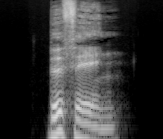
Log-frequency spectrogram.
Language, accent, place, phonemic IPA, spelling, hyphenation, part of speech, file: German, Germany, Berlin, /ˈbʏfəln/, büffeln, büf‧feln, verb, De-büffeln.ogg
- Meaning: to swot, cram (study with effort)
